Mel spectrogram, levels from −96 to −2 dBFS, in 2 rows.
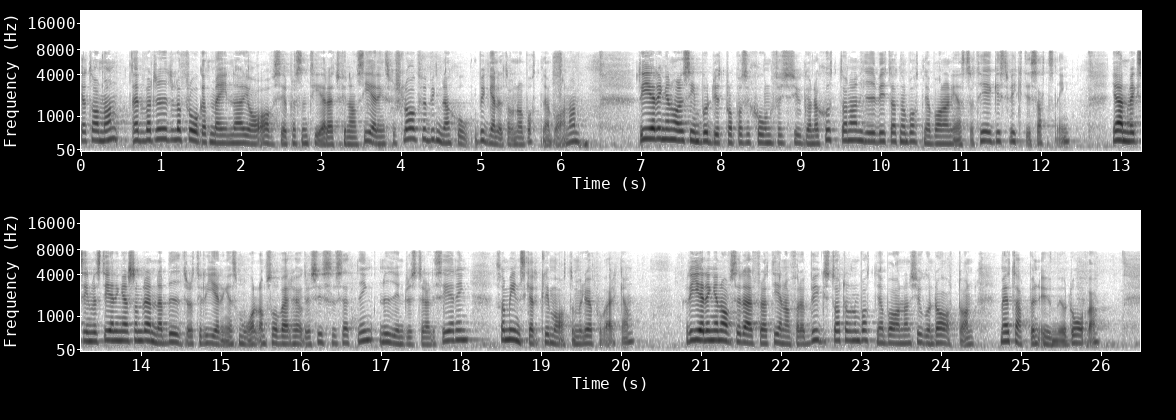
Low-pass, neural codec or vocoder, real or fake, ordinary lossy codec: none; none; real; none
